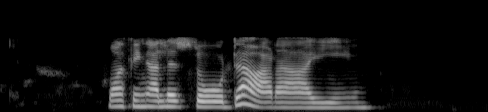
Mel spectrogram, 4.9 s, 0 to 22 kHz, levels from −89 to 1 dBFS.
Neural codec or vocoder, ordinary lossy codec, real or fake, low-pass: codec, 16 kHz, 4 kbps, X-Codec, HuBERT features, trained on LibriSpeech; AAC, 48 kbps; fake; 5.4 kHz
